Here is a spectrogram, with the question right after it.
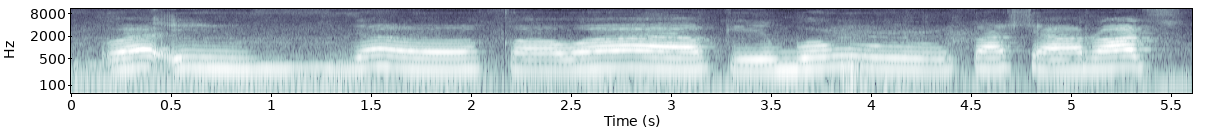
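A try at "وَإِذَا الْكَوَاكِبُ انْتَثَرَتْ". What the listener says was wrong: Tasa itu sa bukan sya. Tasarat.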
